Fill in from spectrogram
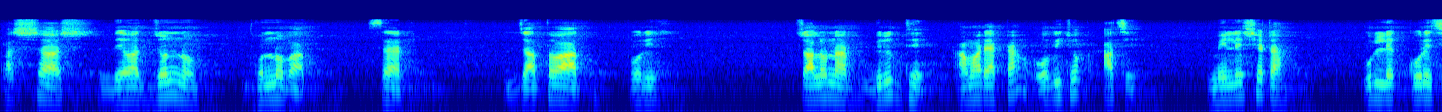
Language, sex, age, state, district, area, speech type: Bengali, male, 60+, West Bengal, Howrah, urban, read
